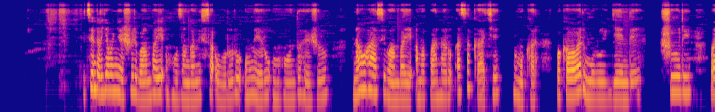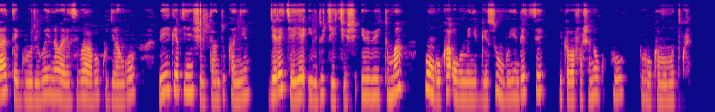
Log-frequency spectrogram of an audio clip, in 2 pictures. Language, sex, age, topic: Kinyarwanda, female, 25-35, education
